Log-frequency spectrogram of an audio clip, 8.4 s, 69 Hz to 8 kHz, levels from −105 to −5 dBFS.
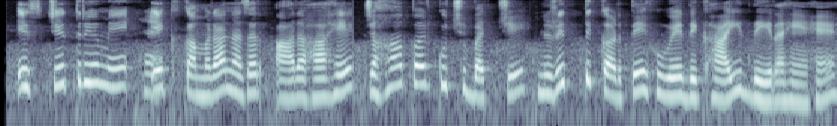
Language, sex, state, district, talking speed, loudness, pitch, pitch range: Hindi, female, Maharashtra, Pune, 145 wpm, -18 LUFS, 245 Hz, 205-300 Hz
